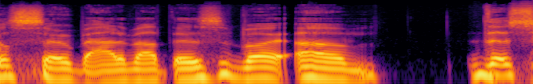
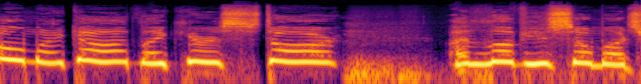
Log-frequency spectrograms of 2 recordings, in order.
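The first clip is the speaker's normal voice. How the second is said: put-on sobbing, very high, gushing. Retelling a parent's reaction after a show: imitating mom sobbing. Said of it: "my mom's, like, sobbing".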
